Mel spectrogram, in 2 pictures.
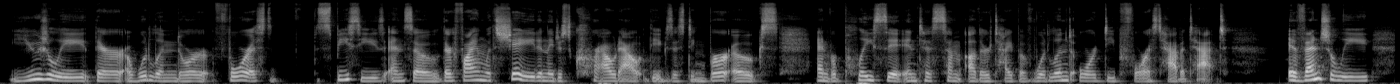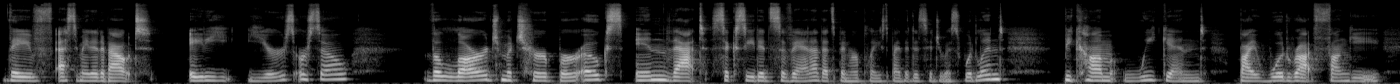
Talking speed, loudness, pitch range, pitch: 140 wpm, -22 LUFS, 160-195 Hz, 175 Hz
